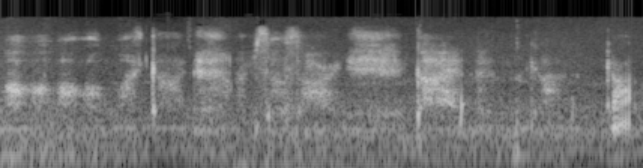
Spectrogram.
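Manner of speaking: hushed, breathless whisper. Real, not acted. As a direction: whisper the apology. Apologising after a kill.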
